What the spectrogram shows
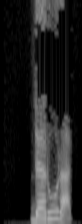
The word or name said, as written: darurat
